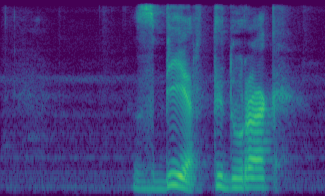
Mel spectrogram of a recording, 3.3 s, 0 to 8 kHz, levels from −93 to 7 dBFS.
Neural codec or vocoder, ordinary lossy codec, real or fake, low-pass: autoencoder, 48 kHz, 128 numbers a frame, DAC-VAE, trained on Japanese speech; none; fake; 7.2 kHz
